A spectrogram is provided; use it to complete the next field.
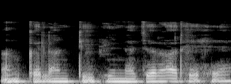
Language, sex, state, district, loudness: Hindi, male, Himachal Pradesh, Shimla, -13 LUFS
